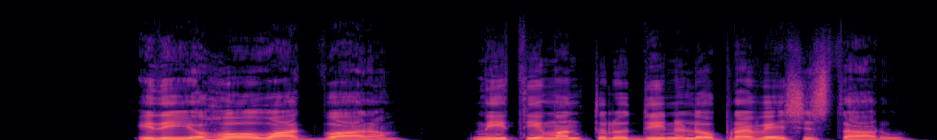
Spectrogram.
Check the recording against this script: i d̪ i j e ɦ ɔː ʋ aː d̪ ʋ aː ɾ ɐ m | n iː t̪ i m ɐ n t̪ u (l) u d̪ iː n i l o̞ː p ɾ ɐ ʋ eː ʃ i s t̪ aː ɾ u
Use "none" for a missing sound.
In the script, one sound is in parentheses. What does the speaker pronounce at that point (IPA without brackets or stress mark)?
l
